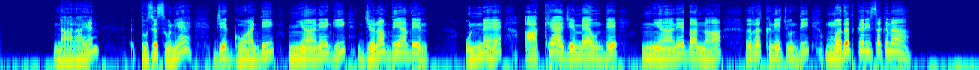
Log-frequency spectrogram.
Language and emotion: Dogri, happy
